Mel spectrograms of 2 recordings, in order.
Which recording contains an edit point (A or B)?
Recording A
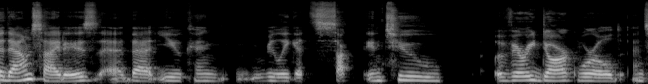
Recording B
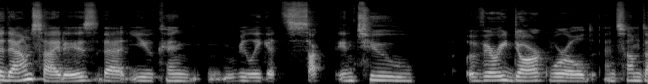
B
